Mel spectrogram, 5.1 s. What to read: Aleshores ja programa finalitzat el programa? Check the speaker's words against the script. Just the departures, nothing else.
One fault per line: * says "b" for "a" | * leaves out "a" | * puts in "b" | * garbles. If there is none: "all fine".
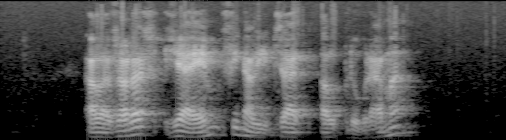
* says "hem" for "programa"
